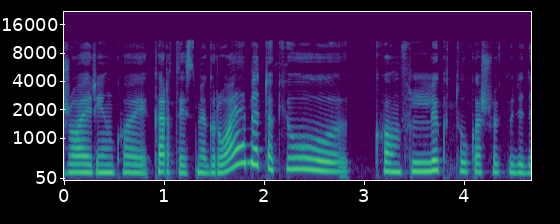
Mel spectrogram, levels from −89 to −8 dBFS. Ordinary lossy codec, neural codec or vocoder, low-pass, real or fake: MP3, 96 kbps; vocoder, 24 kHz, 100 mel bands, Vocos; 10.8 kHz; fake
